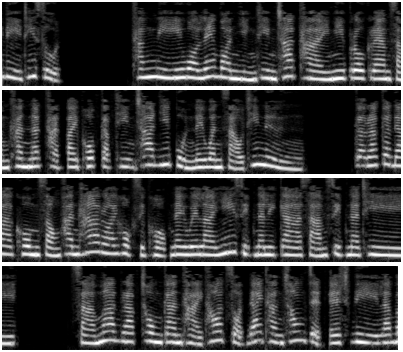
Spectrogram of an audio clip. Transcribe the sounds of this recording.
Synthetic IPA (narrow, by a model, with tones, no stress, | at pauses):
diː˧t̪ʰiː˥˩su˨˩t̪̚ | t̪ʰːa˦˥ŋniː˦˥wɔː˧leː˥˩bɔ˧nji˩˦ŋt̪ʰiː˧mt͡ɕʰaː˥˩t̪ʰːa˧jmiː˧pɾoː˧kɾɛː˧msa˩˦mkʰa˧nːa˦˥t̪ʰːa˨˩t̪̚pa˧jpʰo˦˥p̚ka˨˩p̚t̪ʰiː˧mt͡ɕʰaː˥˩t̪̚jiː˥˩pu˨˩nːa˧jwa˧nsa˩˦wt̪ʰiː˥˩nɯ˨˩ŋ | ka˧ɾa˦˥ka˧daː˧kʰo˧msɔː˩˦ŋpʰa˧nɦaː˥˩ɾɔː˦˥jɦo˨˩k̚si˨˩p̚ho˨˩k̚na˧jweː˧laː˧jiː˥˩si˨˩p̚naː˧li˦˧˥kaː˧saː˩˦msi˨˩p̚naː˧t̪ʰiː˧ | saː˩˦maː˥˩t̪̚ɾa˦˥p̚t͡ɕʰo˧mkaː˧nt̪ʰaː˩˦jt̪ʰɔː˥˩t̪̚so˨˩t̪̚daː˥˩jt̪ʰaː˦˥ŋt͡ɕʰɔ˥˩ŋt͡ɕe˨˩t̪̚ʔeː˦˥t͡ɕʰdiː˧lɛ˦˥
